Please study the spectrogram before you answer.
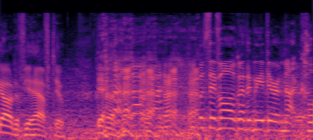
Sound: all laugh

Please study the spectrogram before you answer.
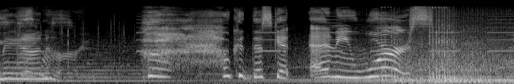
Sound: groaning; sighs

